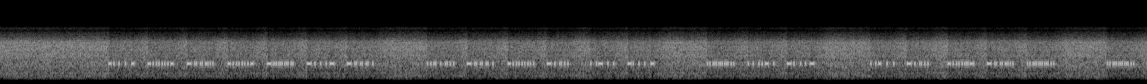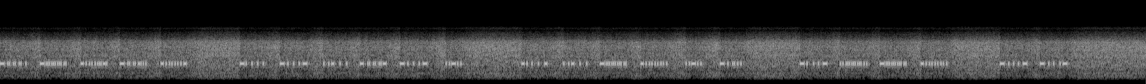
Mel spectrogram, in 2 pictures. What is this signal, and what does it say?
Hellschreiber (Feld-Hell, 122.5 baud), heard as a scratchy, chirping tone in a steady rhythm, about 980 Hz, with radio static. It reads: VOROBHP XPCKTU SJW YKGRS SPBGRO LHYAHI VYBCIK WSBC NM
